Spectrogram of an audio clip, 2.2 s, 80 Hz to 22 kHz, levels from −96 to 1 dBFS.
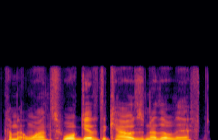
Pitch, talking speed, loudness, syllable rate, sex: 135 Hz, 245 wpm, -16 LUFS, 5.3 syllables/s, male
